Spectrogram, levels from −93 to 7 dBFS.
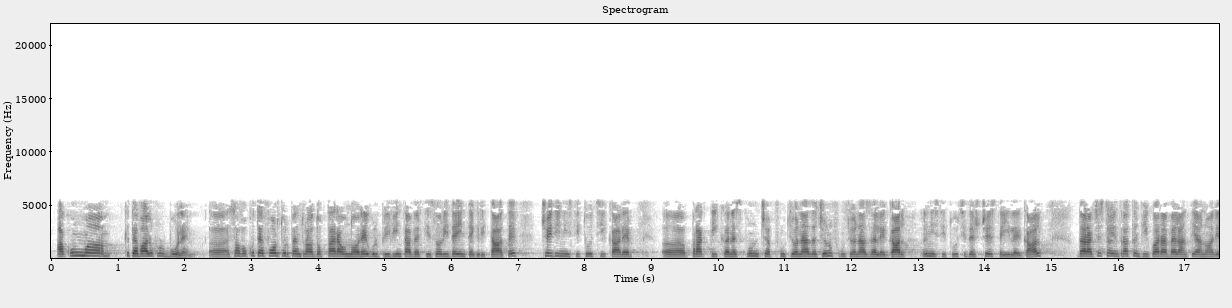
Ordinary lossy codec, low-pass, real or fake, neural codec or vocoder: none; 5.4 kHz; real; none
